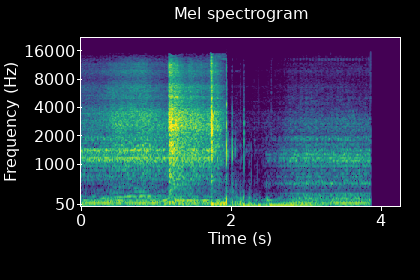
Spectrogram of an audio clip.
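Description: Car engine running steadily, with a rush of noise and two sharp knocks about a second and a half in; the sound cuts off suddenly near the end.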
